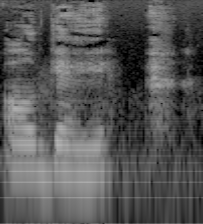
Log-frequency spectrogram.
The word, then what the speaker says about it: algae: It's one of those words that really bother me because it's written as if it should be said algae because it's Algae, right? But I think I've always heard it as algae, which is annoying because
